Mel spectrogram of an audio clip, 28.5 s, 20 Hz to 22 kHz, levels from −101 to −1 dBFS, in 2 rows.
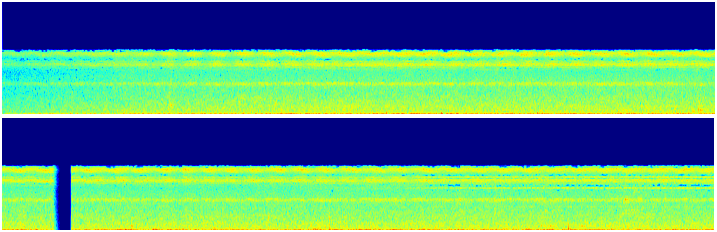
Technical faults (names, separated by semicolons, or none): call audio freeze; jitter buffer speed-up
